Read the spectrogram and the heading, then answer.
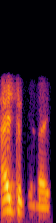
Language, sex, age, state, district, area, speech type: Kannada, male, 30-45, Karnataka, Uttara Kannada, rural, conversation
